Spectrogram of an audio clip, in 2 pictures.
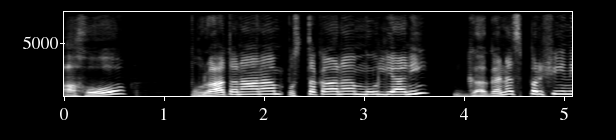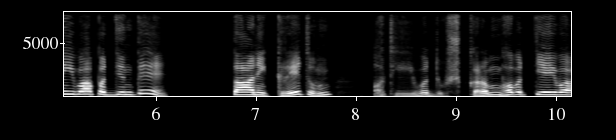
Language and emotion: Sanskrit, surprised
